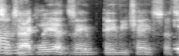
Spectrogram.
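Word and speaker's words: Daveigh Chase: Dave Davey Chase.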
